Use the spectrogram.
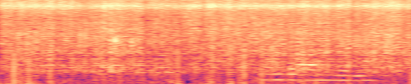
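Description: Red chilies and curry leaves dropped into hot oil in a pan for South Indian drumstick sambar, giving a continuous close hiss and light crackle over two seconds.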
